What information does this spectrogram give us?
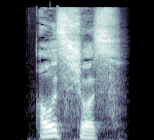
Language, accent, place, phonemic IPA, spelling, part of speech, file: German, Germany, Berlin, /ˈaʊ̯s.ˌʃʊs/, Ausschuss, noun, De-Ausschuss.ogg
- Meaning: 1. board, committee 2. damaged, unsaleable products; reject, waste, scrap 3. exit wound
